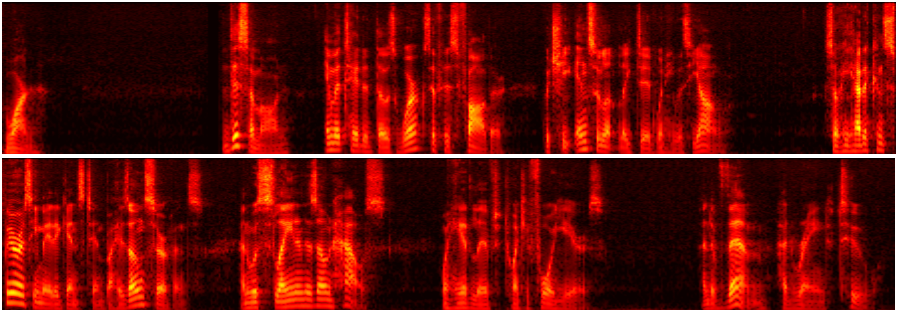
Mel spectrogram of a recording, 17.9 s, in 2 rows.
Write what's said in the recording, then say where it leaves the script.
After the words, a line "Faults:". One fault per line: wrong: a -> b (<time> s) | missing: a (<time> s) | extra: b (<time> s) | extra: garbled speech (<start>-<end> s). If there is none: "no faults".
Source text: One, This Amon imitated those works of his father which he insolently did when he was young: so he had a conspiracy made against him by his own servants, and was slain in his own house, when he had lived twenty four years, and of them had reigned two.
One, This Amon imitated those works of his father which he insolently did when he was young: so he had a conspiracy made against him by his own servants, and was slain in his own house, when he had lived twenty four years, and of them had reigned two.
Faults:
no faults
